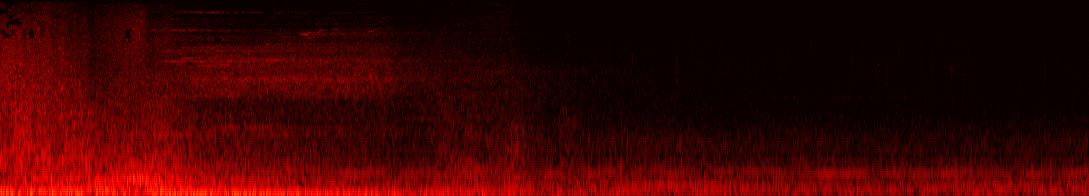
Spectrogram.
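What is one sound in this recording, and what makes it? A triumphant victory fanfare swells and fades.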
